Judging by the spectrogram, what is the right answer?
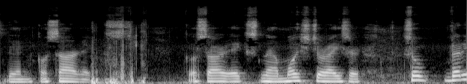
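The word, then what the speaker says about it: COSRX: ceramide comfort ceramide cream so ang pronunciation pala niya is cosx dati Akala ko krex okay so kx Korean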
